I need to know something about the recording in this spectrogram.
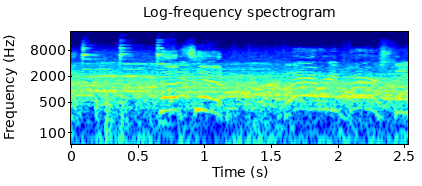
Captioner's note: bell ringing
